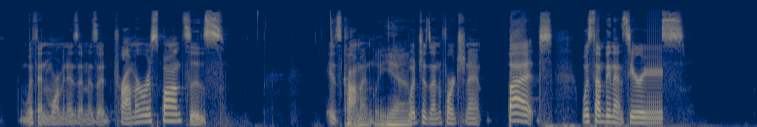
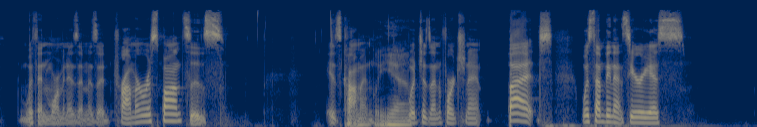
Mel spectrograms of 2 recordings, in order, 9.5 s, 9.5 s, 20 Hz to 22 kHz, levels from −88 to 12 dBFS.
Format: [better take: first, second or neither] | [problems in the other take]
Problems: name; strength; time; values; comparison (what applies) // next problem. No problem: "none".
second | audio freezing; at 8 s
